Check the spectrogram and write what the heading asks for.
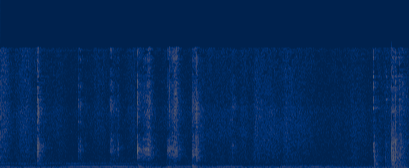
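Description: Faint, scattered snips of grooming scissors cutting hair, over a low steady hum.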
